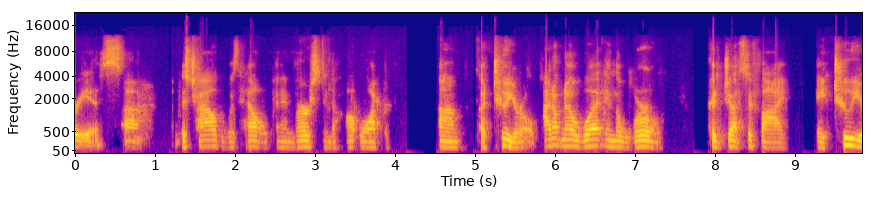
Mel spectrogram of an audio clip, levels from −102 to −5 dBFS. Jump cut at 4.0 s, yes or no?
no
